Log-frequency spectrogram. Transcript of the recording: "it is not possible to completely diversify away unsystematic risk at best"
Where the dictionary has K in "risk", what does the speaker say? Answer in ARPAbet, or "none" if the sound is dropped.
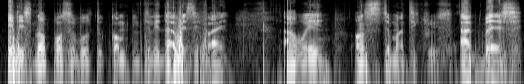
none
